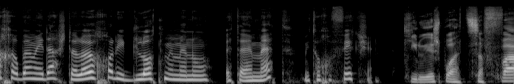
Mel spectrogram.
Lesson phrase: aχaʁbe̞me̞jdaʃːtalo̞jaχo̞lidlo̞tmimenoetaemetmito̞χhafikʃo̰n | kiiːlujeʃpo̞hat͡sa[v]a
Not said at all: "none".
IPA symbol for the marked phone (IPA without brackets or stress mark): f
